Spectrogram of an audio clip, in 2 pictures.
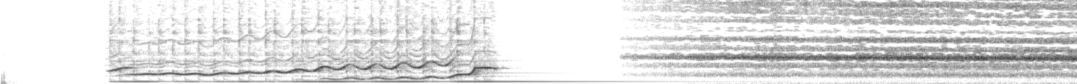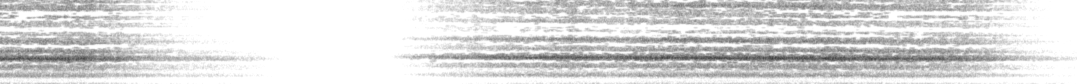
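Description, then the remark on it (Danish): Electronic warbling beeps and a rising chirp give way to two long, loud, hissing breaths of an astronaut breathing up in space, muffled as if through a helmet, with a short pause between them. “Det er lyden af en astronaut, der trækker vejret op i rummet.”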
